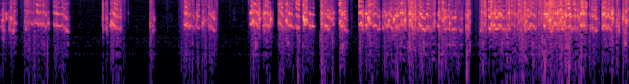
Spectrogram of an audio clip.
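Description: Songbird singing high, thin phrases, in short separate bursts at first and then almost without a break from about two and a half seconds in.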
